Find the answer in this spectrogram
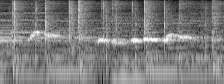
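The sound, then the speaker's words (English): A person whistles a bouncy, clear melody over a musical backing, with sharp percussive taps keeping a steady rhythm beneath the tune. No one speaks. “Come on, people, sing when whistle with me.”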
